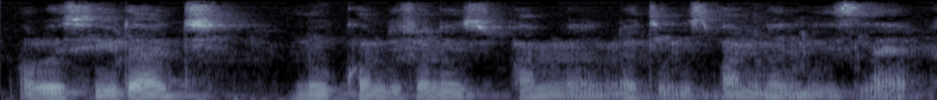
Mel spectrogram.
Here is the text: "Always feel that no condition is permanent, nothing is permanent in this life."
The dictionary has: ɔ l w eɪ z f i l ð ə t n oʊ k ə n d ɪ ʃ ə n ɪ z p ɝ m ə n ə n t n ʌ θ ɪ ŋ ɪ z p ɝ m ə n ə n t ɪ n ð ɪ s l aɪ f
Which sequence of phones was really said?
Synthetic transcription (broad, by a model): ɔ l w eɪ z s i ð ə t n oʊ k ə n d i ʃ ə n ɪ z p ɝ m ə n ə n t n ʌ t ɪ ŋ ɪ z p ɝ m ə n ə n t ɪ n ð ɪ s l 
